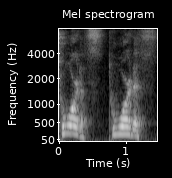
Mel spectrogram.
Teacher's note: so notice how also the D in toward D links on to us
